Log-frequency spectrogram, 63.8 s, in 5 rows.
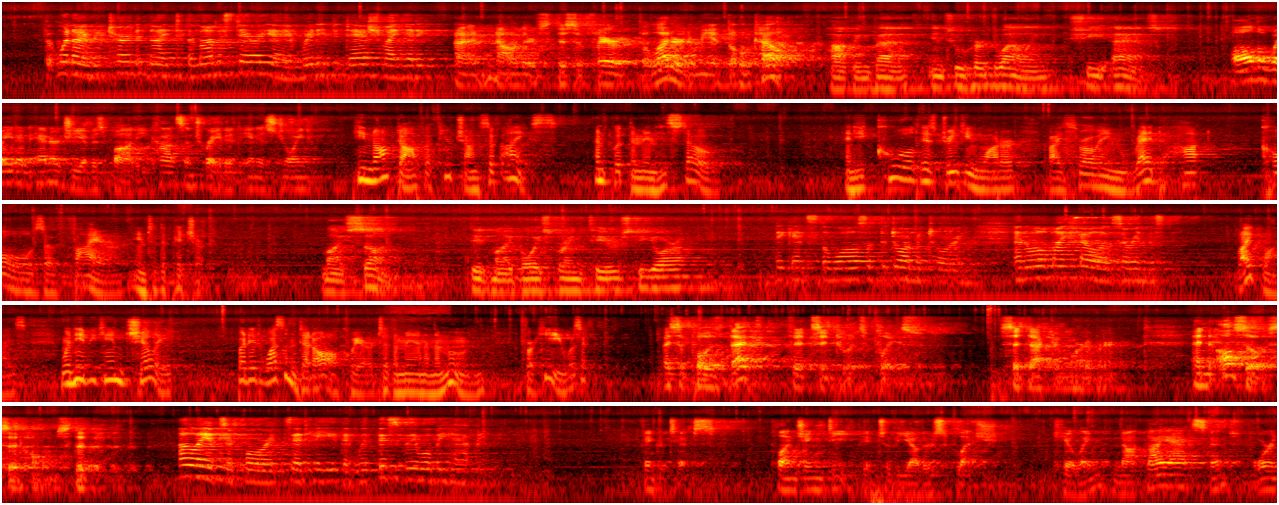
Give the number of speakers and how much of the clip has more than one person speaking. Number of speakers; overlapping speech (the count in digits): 5, no overlap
